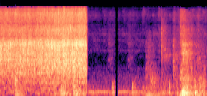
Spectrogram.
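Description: Flanken-cut beef short ribs sizzling in a hot frying pan on raised heat for searing: a steady hiss that cuts off suddenly just under two seconds in. Then faint room sound with a low hum and one brief soft sound near the end.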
